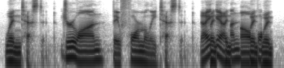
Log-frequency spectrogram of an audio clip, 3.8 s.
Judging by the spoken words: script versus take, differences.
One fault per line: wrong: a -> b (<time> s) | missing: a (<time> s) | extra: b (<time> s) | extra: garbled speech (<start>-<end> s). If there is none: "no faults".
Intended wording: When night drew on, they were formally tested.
wrong: night -> tested (0.2 s)
missing: were (1.6 s)
extra: garbled speech (2.7-3.6 s)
